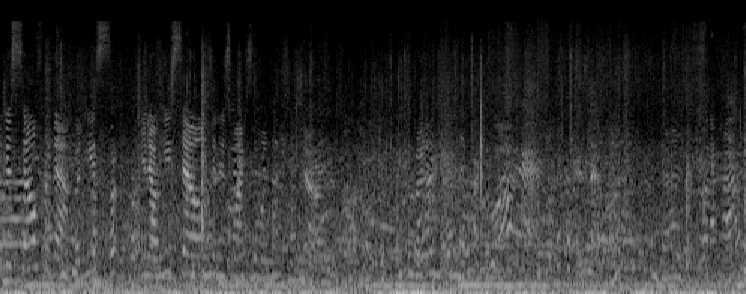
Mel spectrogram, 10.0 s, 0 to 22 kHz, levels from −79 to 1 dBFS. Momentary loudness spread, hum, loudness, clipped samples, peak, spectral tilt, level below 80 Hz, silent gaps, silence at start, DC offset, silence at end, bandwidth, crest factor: 7 LU; none; -32 LUFS; under 0.1%; -10 dBFS; -5 dB/octave; -38 dBFS; none; 0 s; under 0.1%; 0 s; 16.5 kHz; 18 dB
